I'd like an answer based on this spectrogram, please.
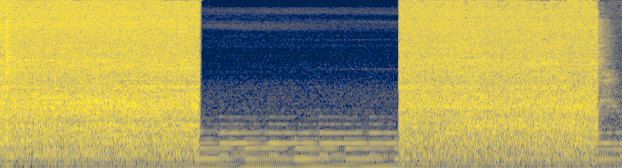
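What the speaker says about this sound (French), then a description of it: "je vais me sécher les cheveux et je reviens." A hair dryer blows on washed sisterlocs in a loud, steady rush of air that cuts out briefly to a low hum, then roars back on before stopping again near the end.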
